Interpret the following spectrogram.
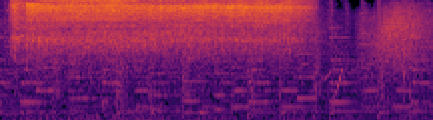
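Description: Cartoon spray-paint can hissing in one steady spray of about three seconds that stops suddenly, over light background music.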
